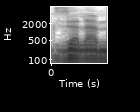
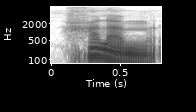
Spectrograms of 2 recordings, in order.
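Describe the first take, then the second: First: The word begins with a 'ks' sound. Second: The word begins with a throaty 'kh' sound. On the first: The speaker calls it wrong. "j'ai dit Xalam" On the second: The speaker calls it right. "mais en fait ça se prononce Khalam"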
